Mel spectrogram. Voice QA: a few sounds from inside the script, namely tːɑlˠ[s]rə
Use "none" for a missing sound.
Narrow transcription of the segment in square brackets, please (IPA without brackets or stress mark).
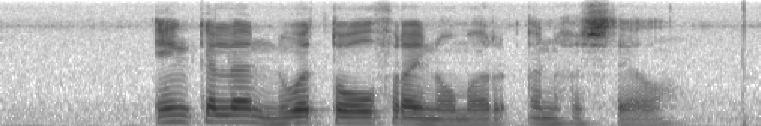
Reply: f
